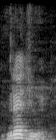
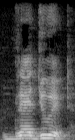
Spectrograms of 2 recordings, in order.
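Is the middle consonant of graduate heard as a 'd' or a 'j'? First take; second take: j; d. First: The middle consonant is a 'j' sound. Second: The middle consonant is a plain 'd' sound. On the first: The speaker calls it right. "ज का उच्चारण यहाँ पर सामने आया" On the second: The speaker calls it wrong. "अब जैसे ड और द लगा पढ़ते हैं"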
